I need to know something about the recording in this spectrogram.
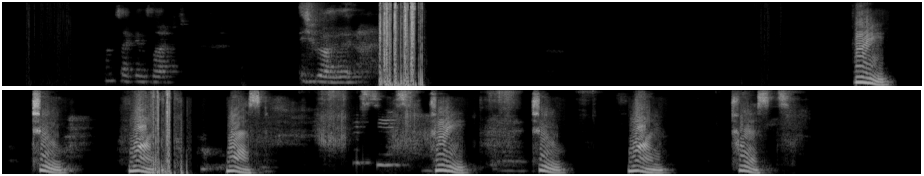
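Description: A woman talks with animation through an online call.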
